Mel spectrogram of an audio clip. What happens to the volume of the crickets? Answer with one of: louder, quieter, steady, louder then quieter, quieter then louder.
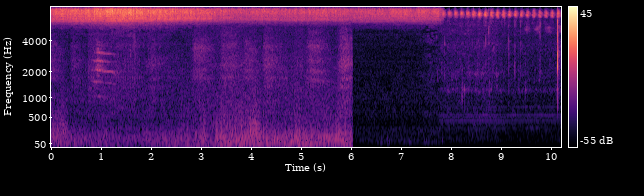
quieter.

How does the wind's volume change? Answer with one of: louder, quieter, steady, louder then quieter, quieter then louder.
louder.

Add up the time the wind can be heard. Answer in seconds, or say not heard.
6 s.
